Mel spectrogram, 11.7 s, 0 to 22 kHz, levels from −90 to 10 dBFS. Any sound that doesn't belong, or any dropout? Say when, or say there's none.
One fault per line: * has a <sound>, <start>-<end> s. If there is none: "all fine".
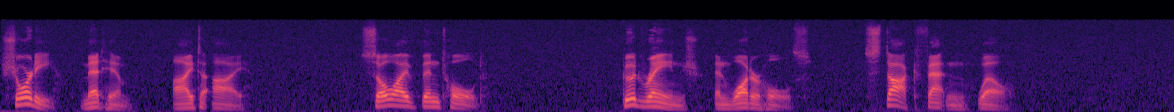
all fine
